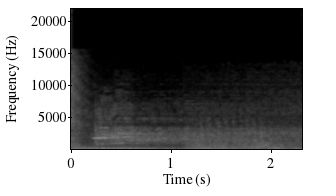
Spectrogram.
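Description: Godzilla roar sound effect: one long, drawn-out pitched call, over dramatic background music.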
